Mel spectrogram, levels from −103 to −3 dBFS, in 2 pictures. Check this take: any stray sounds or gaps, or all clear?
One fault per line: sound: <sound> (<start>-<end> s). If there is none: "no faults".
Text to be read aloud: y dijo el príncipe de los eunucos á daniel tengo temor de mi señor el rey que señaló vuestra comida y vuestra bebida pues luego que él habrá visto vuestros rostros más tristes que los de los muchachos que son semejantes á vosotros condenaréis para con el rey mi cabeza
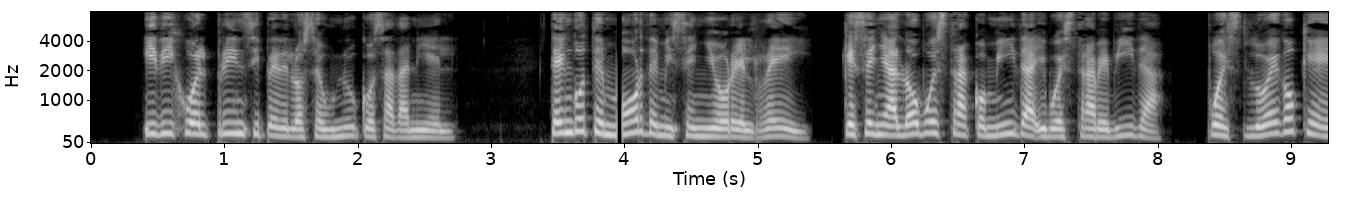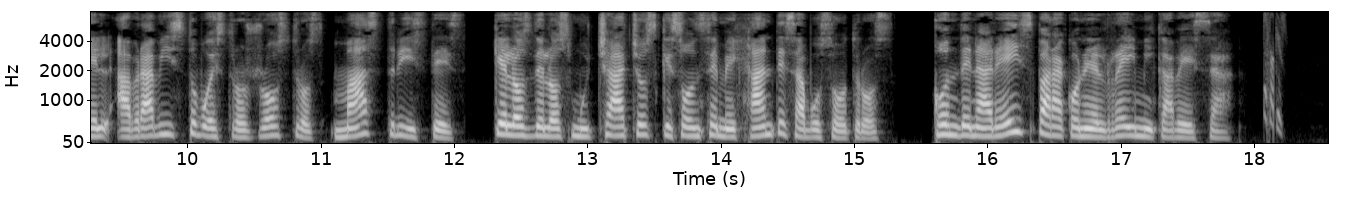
sound: dropout (3.9-4.0 s)
sound: chirp (18.1-18.3 s)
